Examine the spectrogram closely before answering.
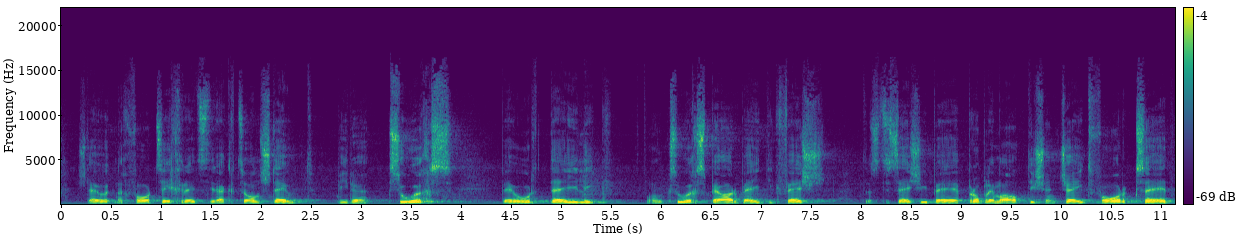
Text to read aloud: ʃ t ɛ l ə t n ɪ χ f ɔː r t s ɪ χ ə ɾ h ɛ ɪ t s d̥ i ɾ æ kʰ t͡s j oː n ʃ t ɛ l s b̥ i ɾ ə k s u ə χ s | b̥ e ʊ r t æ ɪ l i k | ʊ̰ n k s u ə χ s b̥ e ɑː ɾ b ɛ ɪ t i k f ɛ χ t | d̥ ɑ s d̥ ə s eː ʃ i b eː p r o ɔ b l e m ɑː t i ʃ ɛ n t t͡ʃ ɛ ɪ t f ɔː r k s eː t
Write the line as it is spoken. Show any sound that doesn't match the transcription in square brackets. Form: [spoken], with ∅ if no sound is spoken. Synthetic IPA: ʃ t ɛ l ə t n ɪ χ f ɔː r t s ɪ χ ə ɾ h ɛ ɪ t s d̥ i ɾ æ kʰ t͡s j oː n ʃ t ɛ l [t] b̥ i ɾ ə k s u ə χ s | b̥ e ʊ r t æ ɪ l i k | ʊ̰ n k s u ə χ s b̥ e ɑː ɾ b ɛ ɪ t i k f ɛ [ʃ] t | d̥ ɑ s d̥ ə s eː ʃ i b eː p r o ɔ b l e m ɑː t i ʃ ɛ n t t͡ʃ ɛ ɪ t f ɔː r k s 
